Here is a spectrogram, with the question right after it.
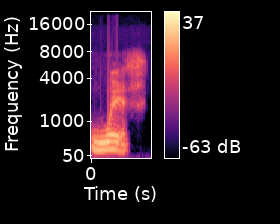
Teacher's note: o W também eu começo fazendo sempre o som de U, né? Faço aquele biquinho, U, então with. · Faço aquele biquinho, U, então with. E termino lá em cima com a minha língua atrás dos dentes de cima.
